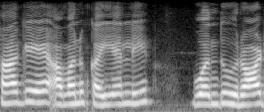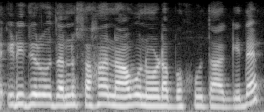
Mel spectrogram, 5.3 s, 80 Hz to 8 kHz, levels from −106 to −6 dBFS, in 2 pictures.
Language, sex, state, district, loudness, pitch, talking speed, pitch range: Kannada, female, Karnataka, Bangalore, -16 LUFS, 220 Hz, 100 wpm, 200-240 Hz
